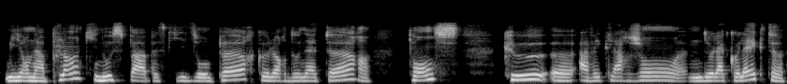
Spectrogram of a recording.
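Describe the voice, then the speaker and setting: A woman in her fifties from Paris, speaking as a podcast guest, reflective and halting, with many fillers and restarts. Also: lowish voice, dry recording, highs cut off. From Paris, France. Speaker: guest, communications agency founder. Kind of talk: podcast interview.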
